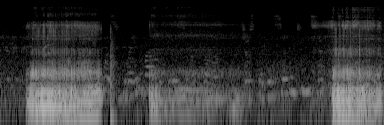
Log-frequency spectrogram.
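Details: Really loud, rumbling snores from a sleeping dog, each over a second long, with quieter breathing and faint sounds between; snoring.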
